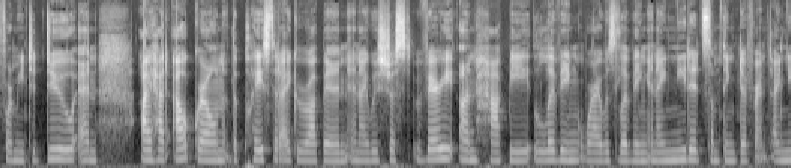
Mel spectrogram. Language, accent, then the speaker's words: English; California, United States; in my heart, I'm a California girl through and through. But personally, I always hated living in my hometown specifically. I grew up in a relatively small and very conservative town in California.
